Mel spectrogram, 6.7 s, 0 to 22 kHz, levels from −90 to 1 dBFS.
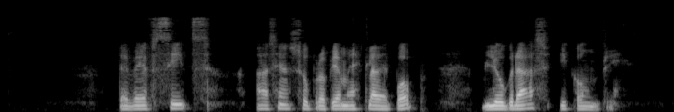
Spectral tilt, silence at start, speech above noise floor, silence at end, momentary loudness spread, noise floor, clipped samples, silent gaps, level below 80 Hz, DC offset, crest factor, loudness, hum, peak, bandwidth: -7.5 dB/octave; 1.2 s; 56 dB; 0.6 s; 13 LU; -85 dBFS; under 0.1%; none; -66 dBFS; under 0.1%; 18 dB; -30 LUFS; none; -12 dBFS; 11.5 kHz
